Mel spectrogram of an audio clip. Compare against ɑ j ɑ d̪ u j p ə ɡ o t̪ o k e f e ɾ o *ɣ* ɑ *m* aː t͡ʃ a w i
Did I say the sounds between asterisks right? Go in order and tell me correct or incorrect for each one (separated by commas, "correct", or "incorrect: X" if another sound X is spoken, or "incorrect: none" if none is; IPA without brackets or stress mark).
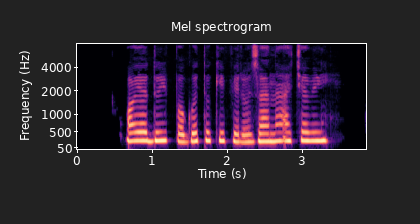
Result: incorrect: z, incorrect: n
